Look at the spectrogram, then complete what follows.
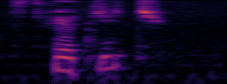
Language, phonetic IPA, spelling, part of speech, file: Polish, [ˈstfʲjɛrʲd͡ʑit͡ɕ], stwierdzić, verb, LL-Q809 (pol)-stwierdzić.wav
